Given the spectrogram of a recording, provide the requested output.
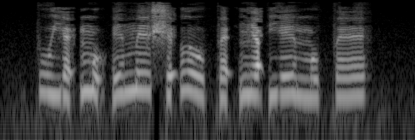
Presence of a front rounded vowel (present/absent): absent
